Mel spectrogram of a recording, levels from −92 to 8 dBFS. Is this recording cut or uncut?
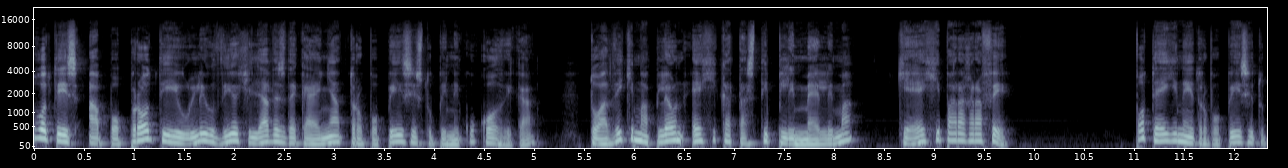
uncut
